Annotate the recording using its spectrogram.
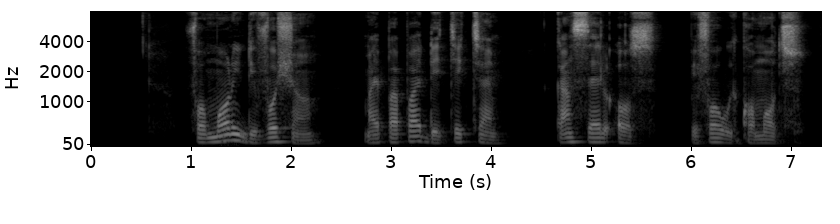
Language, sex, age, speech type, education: Nigerian Pidgin, male, 30-45, spontaneous, tertiary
